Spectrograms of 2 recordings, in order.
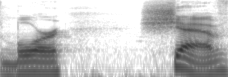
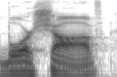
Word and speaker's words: Borshchev: They pronounced it Borshov. It looks like it's pronounced Borshev, but I guess it's just Borshov.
